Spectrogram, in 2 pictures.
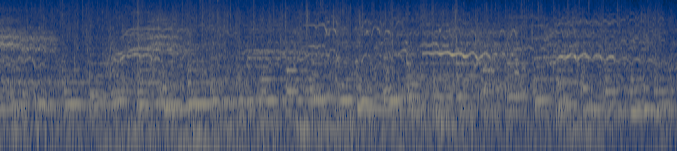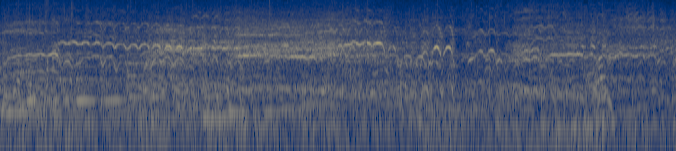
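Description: Several Mongolian herd horses being gathered for breaking in whinny and neigh repeatedly in loud, overlapping calls, with the steady clatter of hooves and herd movement continuing underneath throughout.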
